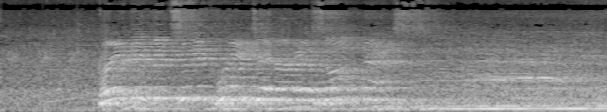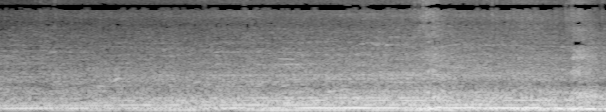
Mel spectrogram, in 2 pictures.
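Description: A monster truck engine roars and revs loudly in a large echoing arena.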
